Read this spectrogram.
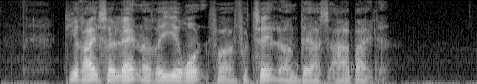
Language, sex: Danish, male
